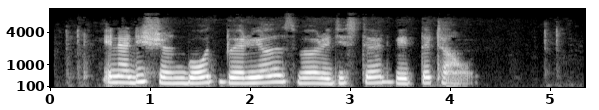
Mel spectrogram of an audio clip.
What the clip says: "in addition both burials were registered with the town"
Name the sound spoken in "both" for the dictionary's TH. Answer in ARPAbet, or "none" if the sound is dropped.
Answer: T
